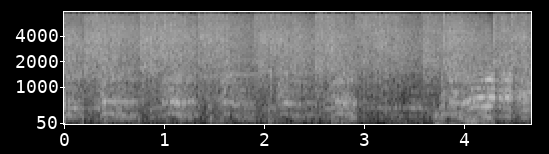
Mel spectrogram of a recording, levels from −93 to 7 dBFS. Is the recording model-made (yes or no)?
no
